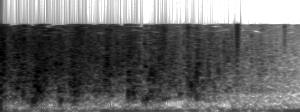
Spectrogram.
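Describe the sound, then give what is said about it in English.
A broad, rushing splash as someone dives under the water to get through an opening beneath a rock slide, followed by a second or so of churning, bubbling water that slowly fades. No voices are heard. “That means going down under the water. I will try it, Pancho.”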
